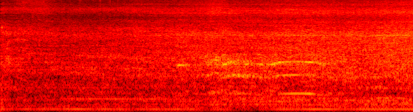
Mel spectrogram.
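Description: Steady low hum under an even background hiss, with a few faint brief tones a little past the middle.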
